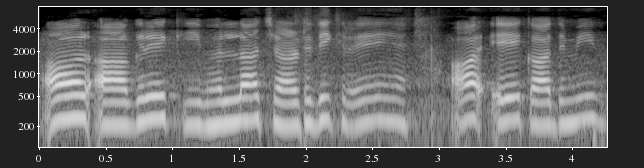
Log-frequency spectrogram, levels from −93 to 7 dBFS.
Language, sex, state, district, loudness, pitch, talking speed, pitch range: Hindi, female, Madhya Pradesh, Katni, -15 LUFS, 225 Hz, 155 wpm, 210-240 Hz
